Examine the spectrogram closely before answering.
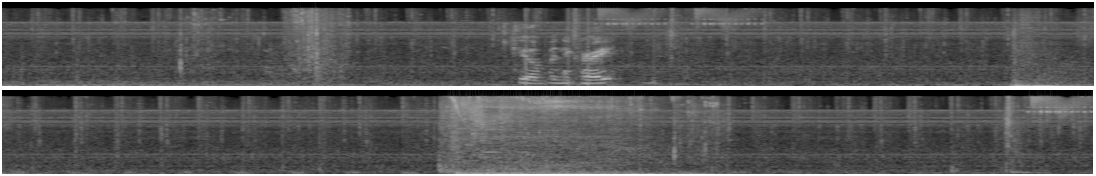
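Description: Footsteps thud on grass and wet ground.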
